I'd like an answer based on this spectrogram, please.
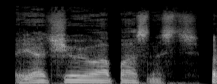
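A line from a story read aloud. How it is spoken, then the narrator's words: Hoarse, strained. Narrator (Russian): прохрипел Хаку, чьи глаза, казалось, вылезут из орбит от напряжения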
